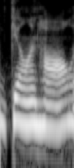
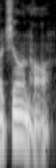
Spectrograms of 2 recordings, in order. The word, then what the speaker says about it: Gyllenhaal: I thought it was great with Maggie Gyllenhaal. Is that how you say it? No, Gyllenhaal.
